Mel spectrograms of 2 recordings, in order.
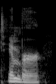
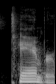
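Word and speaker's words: timbre: I didn't even know how to pronounce tamber until like two or three years ago it's not Timber it's tamber but it looks really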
